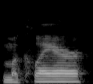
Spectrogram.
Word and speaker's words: Mockler: So that kind of makes me wonder, is the name pronounced Mockler or McClare? It may change over time, or one branch uses one. My neighbor says the name is definitely McClare.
